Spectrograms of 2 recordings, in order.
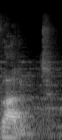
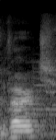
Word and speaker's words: Wort: Neuter noun, and it sounds, even though it looks like it should be pronounced vert to Americans, it really rhymes more with the word fart in American English.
